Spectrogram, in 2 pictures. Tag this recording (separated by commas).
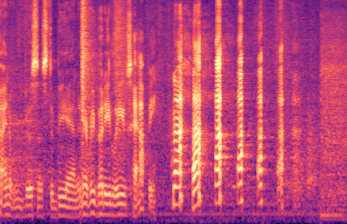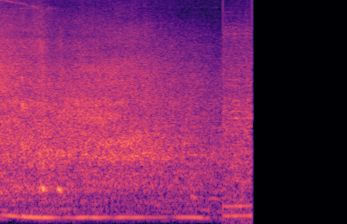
Speech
